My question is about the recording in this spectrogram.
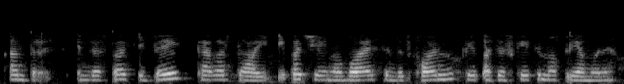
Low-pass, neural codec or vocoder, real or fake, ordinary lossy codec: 10.8 kHz; codec, 24 kHz, 3 kbps, HILCodec; fake; AAC, 16 kbps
